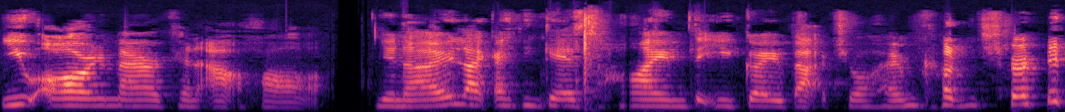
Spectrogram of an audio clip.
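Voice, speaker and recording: In a British accent, a woman talks at a fairly quick pace. Her fairly high voice keeps a fairly even intonation. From southern England, Winchester. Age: 20s. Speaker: podcast co-host. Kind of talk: casual chat.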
